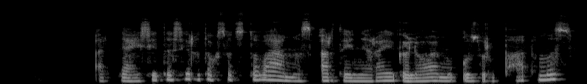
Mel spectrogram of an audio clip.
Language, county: Lithuanian, Marijampolė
